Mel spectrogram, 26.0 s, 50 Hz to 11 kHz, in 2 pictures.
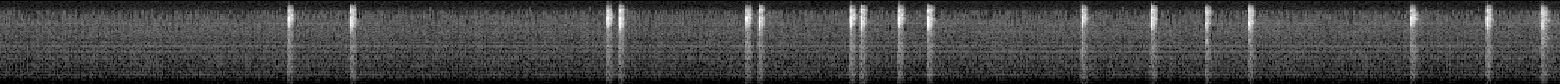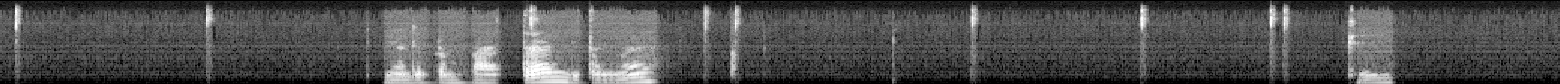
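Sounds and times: computer mouse clicking: 0:05.0 - 0:05.3, 0:06.2 - 0:06.5, 0:07.1 - 0:07.8, 0:11.7 - 0:13.3, 0:18.8 - 0:19.4, 0:23.6 - 0:23.8.

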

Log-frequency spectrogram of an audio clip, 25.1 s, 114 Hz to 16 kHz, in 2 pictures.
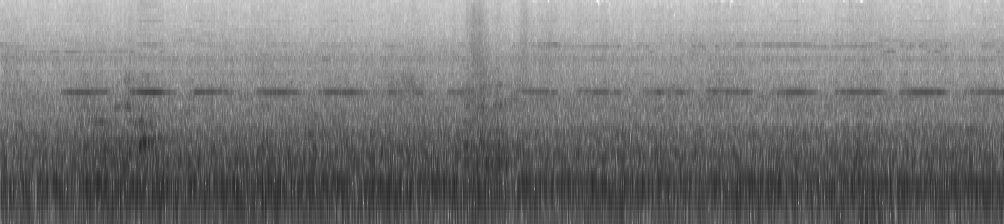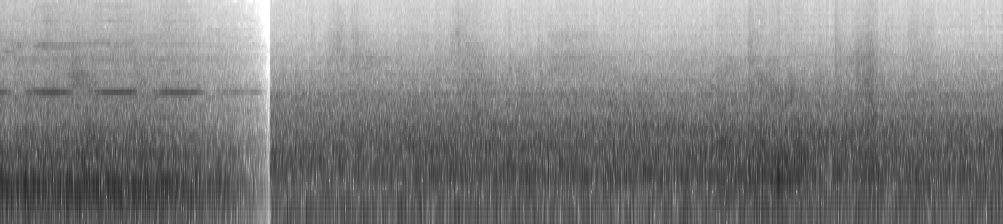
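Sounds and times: simulated diesel engine hum: 0:00.0 - 0:25.0
warning beeps: 0:00.8 - 0:15.9.

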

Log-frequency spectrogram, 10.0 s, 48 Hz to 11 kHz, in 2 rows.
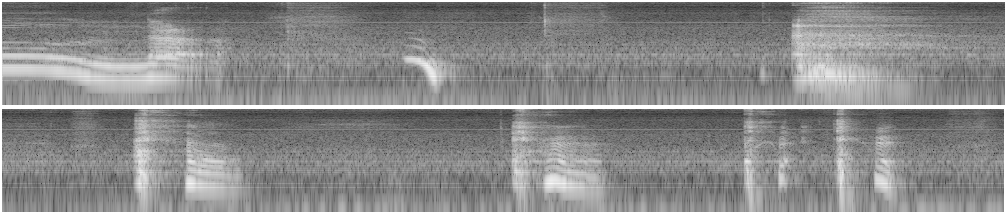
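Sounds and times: person coughing harshly: 0:04.0 - 0:04.6, 0:05.7 - 0:06.2, 0:07.6 - 0:08.0, 0:08.7 - 0:09.6.

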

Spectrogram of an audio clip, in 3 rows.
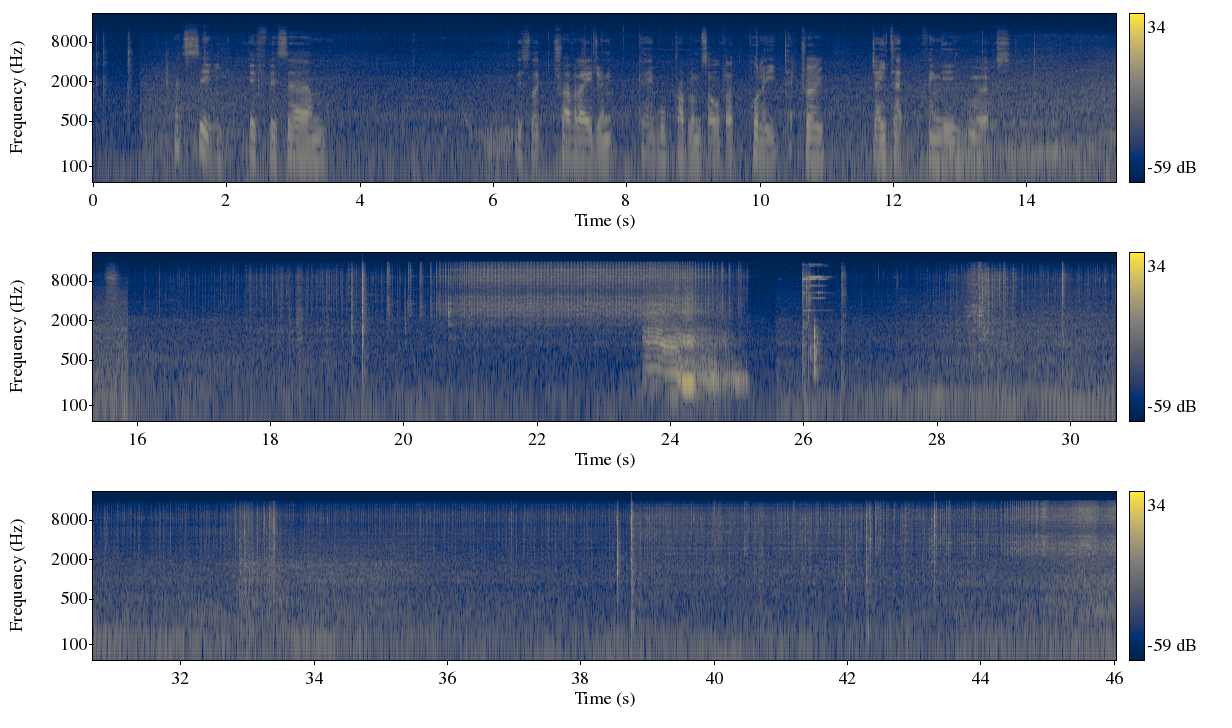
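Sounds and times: bicycle drivetrain spinning: 0:15.8 - 0:25.2, 0:27.0 - 0:46.0.

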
